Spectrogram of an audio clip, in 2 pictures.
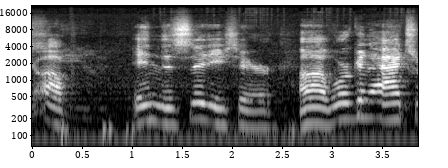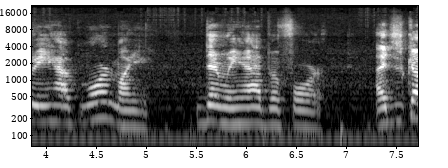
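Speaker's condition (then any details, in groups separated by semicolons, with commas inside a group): Cerebral palsy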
